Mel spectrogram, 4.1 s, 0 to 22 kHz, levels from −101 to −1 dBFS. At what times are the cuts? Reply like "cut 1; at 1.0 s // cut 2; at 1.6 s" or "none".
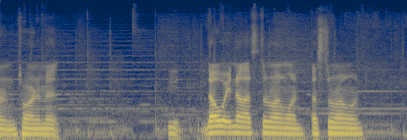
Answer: cut 1; at 3.0 s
